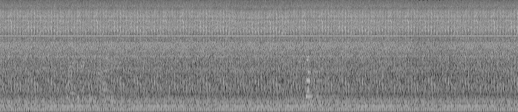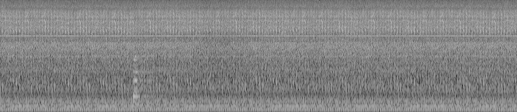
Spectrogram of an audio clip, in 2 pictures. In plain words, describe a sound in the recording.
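A helicopter's rotor whirs and drones steadily.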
